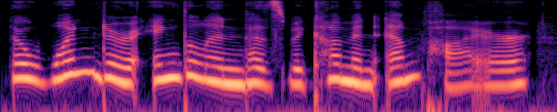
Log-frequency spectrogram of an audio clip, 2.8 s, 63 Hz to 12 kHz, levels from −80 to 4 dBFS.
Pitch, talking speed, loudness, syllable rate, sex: 270 Hz, 150 wpm, -14 LUFS, 5.2 syllables/s, female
